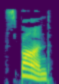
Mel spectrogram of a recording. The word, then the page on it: spawned: British English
